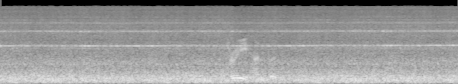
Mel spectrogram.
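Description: Airliner jet engines roar steadily, heard from the cockpit.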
